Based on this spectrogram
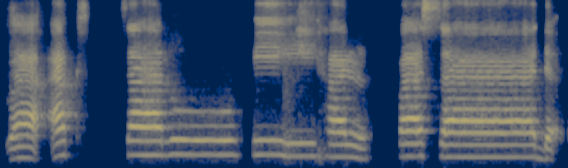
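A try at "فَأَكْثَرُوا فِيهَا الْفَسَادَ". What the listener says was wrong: Fa. Bukan, we ya. Fa aksaru fi hal fasad.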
